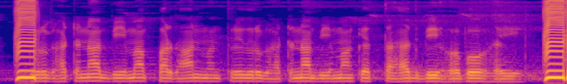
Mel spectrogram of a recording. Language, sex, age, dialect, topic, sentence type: Magahi, male, 36-40, Southern, banking, statement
